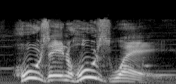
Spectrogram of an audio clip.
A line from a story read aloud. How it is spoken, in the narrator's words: snapped the south-going Zax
